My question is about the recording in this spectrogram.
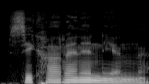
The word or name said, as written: Sikharenenian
